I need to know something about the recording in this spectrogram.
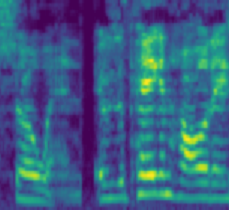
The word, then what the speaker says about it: Samhain: Halloween before it was Halloween was called Samhain, pronounced Samhain.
